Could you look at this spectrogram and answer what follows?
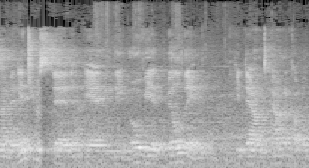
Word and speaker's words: Oviatt: Not Oviatt, which sounds a little more sophisticated, but Oviatt. That's how it's pronounced, where he comes from.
